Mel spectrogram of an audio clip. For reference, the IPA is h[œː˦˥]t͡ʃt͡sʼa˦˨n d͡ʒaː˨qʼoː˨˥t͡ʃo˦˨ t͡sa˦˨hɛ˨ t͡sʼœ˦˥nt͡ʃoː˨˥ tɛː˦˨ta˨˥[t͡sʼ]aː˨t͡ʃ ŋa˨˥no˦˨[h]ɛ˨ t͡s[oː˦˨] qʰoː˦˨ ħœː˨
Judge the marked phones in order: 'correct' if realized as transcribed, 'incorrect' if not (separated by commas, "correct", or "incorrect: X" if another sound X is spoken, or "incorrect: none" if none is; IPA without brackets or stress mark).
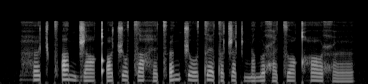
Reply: incorrect: œː˨˥, incorrect: t͡ʃ, incorrect: ħ, correct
